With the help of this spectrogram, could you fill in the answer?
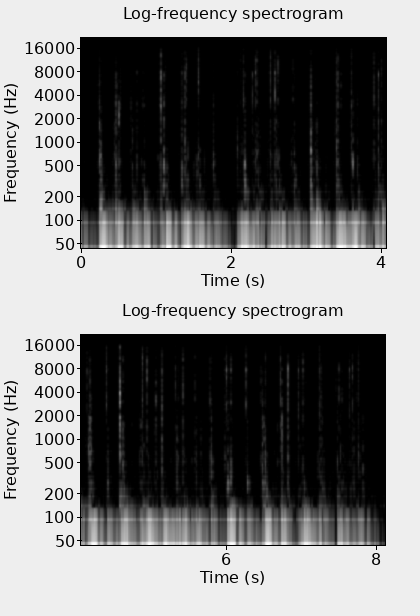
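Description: Fingertips with painted nails type rapidly on a full-size plastic computer keyboard with a colour-changing backlight, producing a steady stream of sharp, bright key clicks. A constant low hum sits beneath the tapping throughout, with only a brief pause near the two-second mark.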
